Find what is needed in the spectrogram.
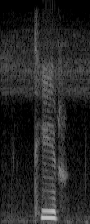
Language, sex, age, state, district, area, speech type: Santali, female, 18-30, Jharkhand, Seraikela Kharsawan, rural, read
